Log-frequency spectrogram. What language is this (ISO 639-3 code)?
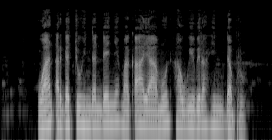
orm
